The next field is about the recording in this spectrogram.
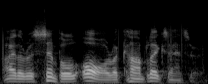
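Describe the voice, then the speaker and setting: An actor playing a businesslike, matter-of-fact district attorney in formal 1940s radio drama style. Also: male voice, medium pitch, fairly quick, natural voice. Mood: earnest. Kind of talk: 1940s radio drama acting and case narration.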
